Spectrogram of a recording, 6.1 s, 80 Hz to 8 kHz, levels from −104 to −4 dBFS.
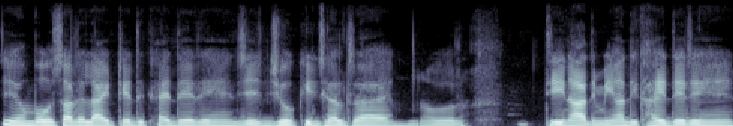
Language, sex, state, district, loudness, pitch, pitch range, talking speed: Hindi, male, Jharkhand, Deoghar, -19 LUFS, 160 Hz, 155-170 Hz, 195 wpm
